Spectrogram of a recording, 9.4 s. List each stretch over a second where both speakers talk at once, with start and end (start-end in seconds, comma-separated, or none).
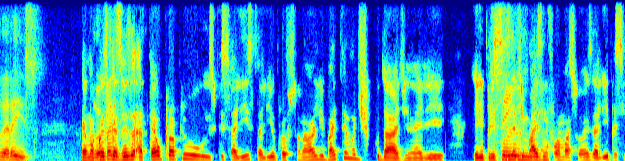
none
